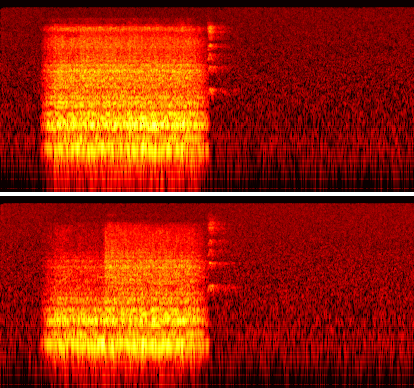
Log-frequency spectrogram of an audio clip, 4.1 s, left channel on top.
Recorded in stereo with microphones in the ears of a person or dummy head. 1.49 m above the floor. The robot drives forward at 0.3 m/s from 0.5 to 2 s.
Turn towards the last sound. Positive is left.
turn(degrees=45)  # may be behind; listen again after turning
